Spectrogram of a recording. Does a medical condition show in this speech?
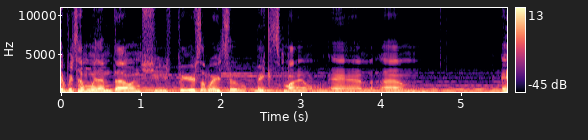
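Yes: cerebral palsy; ankles and arms affected; slight slur, speech therapy in childhood.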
